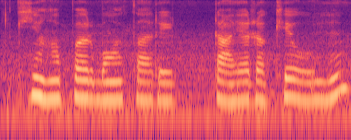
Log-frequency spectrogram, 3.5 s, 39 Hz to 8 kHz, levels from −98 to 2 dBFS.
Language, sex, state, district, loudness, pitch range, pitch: Hindi, female, Chhattisgarh, Raipur, -16 LUFS, 175-195 Hz, 180 Hz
